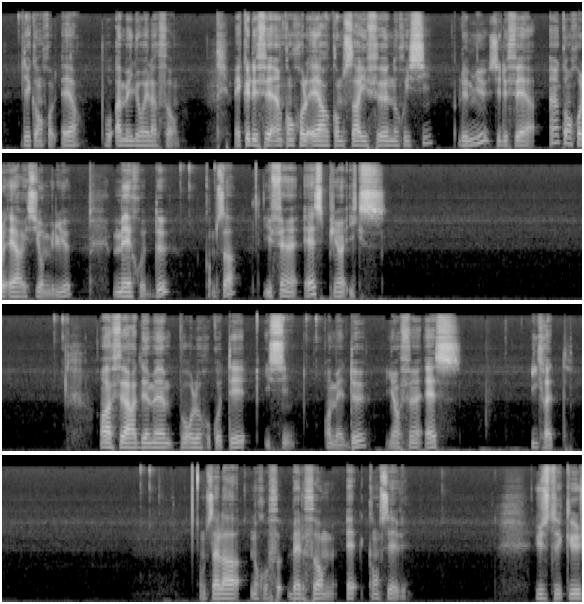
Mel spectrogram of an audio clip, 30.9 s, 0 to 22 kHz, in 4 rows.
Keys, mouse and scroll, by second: 6.0 ctrl+z, 7.3 ctrl+r, 17.3 ctrl+r, 20.3 s, 25.2 Tab, 25.9 a, 26.2 scroll down 2, 26.4-28.6 middle drag, 28.6-29.0 scroll up 2, 29.0-30.7 middle drag, 30.7 scroll up 2.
